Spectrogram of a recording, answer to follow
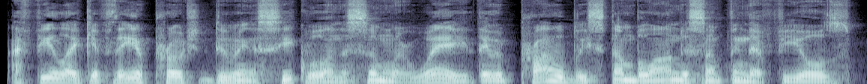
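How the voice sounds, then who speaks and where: Low-pitched man chatting enthusiastically about film. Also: lively intonation, brisk, darkish tone, husky. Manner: enthusiastic, conversational. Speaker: podcast guest, film director. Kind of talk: casual film discussion.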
